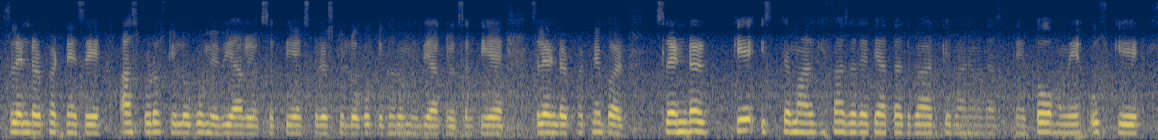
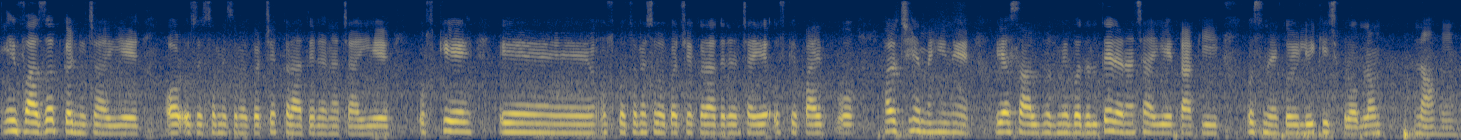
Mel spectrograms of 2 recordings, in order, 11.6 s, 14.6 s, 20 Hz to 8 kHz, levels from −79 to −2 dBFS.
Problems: constant background noise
